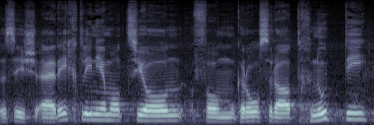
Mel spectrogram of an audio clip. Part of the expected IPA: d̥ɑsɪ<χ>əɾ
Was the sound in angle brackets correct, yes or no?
no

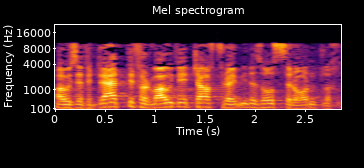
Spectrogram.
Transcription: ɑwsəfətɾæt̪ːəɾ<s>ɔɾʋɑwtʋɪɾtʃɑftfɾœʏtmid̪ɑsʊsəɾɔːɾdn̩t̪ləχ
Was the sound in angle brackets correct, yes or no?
no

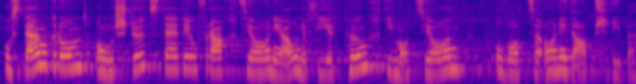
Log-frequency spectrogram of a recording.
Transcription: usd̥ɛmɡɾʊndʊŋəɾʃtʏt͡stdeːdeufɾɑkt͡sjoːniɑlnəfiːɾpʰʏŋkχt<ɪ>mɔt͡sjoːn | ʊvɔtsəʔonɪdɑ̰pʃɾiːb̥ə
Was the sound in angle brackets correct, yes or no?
no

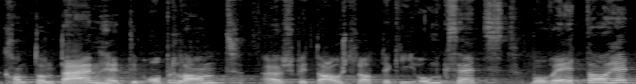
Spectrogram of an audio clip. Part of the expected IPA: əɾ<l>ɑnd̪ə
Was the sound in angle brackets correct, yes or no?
yes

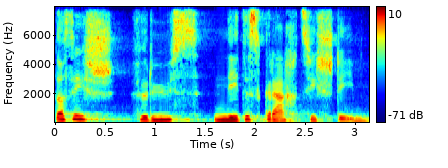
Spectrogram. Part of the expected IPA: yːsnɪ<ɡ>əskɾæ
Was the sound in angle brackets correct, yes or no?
no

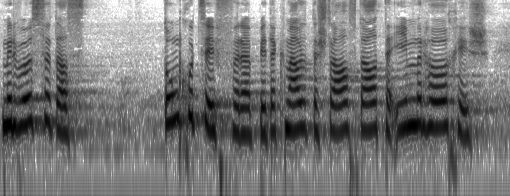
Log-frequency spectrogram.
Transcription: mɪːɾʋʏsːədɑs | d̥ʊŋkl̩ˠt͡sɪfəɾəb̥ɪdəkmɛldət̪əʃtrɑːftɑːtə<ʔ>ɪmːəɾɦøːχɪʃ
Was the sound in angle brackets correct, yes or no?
yes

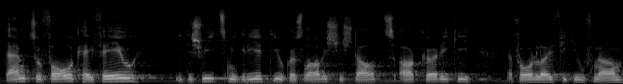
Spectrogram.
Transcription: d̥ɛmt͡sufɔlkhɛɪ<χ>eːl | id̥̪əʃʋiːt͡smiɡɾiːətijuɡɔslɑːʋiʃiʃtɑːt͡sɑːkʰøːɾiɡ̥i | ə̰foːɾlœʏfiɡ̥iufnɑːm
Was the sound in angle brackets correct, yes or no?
no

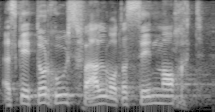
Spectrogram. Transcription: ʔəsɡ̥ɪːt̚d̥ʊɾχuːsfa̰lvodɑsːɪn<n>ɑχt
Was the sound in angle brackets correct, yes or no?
no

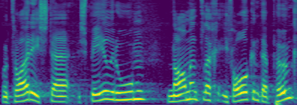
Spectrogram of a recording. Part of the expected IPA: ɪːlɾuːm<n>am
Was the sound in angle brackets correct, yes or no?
yes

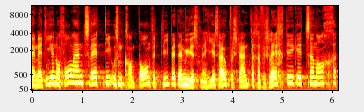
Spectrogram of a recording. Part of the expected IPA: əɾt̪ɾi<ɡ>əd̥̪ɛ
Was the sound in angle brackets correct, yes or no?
no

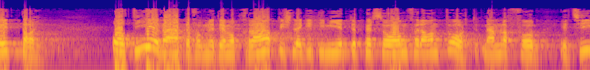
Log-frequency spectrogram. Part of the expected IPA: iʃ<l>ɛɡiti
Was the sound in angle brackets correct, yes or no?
yes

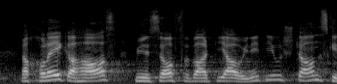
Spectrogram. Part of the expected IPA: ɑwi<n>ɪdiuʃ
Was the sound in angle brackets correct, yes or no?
yes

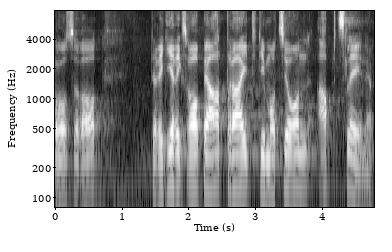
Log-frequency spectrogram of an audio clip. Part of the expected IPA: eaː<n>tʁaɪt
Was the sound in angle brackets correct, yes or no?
no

